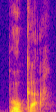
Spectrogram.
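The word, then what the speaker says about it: púca: or pu kha but however you spell it it's pronounced puka and there's two kinds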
